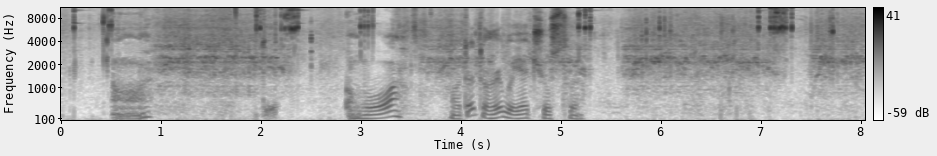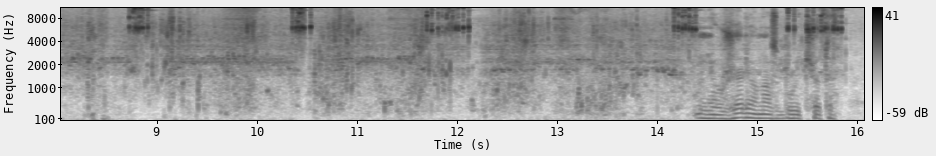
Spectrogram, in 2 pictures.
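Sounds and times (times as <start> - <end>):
fishing reel cranking with clicks: 1.2 - 3.1, 4.9 - 6.2, 6.8 - 8.0, 8.6 - 9.1, 10.3 - 10.6, 11.7 - 12.2, 14.2 - 14.6, 15.3 - 16.0.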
